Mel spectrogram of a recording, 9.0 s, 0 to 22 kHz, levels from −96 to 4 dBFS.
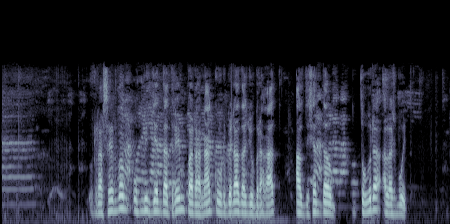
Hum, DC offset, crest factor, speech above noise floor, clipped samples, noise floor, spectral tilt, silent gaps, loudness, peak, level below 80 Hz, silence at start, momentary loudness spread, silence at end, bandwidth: none; under 0.1%; 20 dB; 43 dB; under 0.1%; -64 dBFS; -6 dB/octave; none; -22 LUFS; -4 dBFS; -58 dBFS; 0.05 s; 11 LU; 0.9 s; 7.8 kHz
